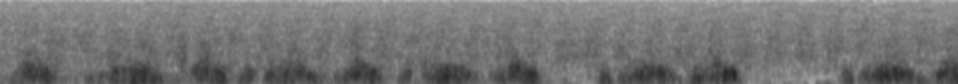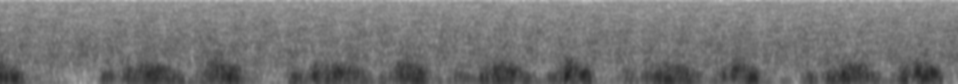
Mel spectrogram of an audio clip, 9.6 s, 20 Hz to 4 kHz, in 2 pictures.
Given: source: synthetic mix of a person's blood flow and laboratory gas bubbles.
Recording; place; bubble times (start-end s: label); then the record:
Doppler ultrasound of blood flow; precordium
no bubbles
From the record:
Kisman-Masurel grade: 000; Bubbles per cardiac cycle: 0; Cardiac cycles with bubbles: 0%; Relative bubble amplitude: no bubbles discernible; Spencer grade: 0 (complete lack of bubble signals)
